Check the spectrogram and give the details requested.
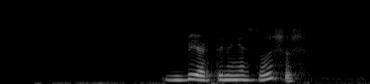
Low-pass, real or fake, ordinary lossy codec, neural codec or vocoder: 5.4 kHz; fake; none; codec, 16 kHz in and 24 kHz out, 0.9 kbps, LongCat-Audio-Codec, fine tuned four codebook decoder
